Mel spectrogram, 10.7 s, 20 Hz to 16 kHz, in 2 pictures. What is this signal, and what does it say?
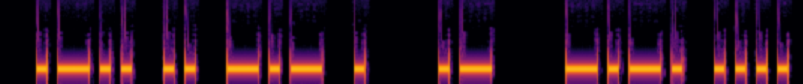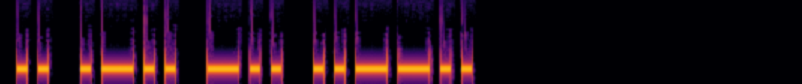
Morse code, heard as a keyed tone, about 17 wpm, 700 Hz. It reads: LIKE A CHILD?
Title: Sentences from Top 1300 Words 17wpm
